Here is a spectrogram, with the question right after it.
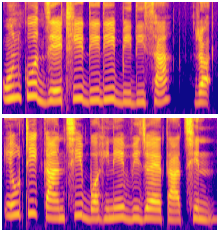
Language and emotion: Nepali, neutral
